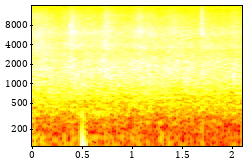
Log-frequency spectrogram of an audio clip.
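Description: Audience applauding, fairly faintly, with a single low thump about half a second in.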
